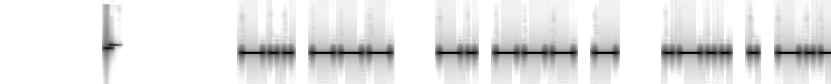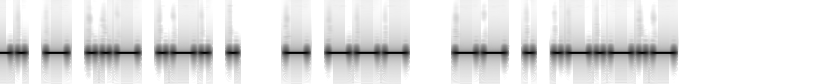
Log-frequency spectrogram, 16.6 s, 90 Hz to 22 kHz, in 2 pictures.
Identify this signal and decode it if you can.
Morse code, heard as a keyed tone, about 17 wpm, 700 Hz. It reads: DO NOT LECTURE TO ME.
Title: Sentences from Top 1600 Words 17wpm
